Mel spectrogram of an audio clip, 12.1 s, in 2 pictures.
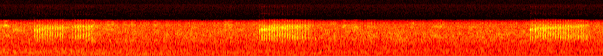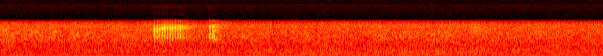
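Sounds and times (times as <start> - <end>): harsh bird calls: 0.0 - 6.1, 7.6 - 8.4
low background hiss: 0.0 - 12.0.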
